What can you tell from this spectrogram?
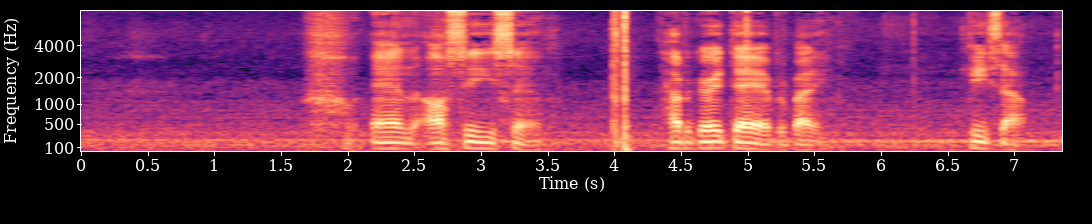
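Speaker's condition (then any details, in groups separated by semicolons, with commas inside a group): ALS; speech starting to be affected, cannot sing, breathing worsening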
